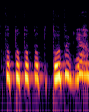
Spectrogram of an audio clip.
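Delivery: stuttered cry, repeating the first syllable of thief. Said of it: "막 이러잖아요".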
